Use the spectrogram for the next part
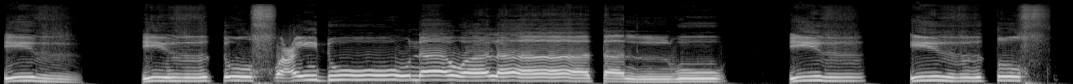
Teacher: huruf zal yang sukun ini kita matikan macam biasa. Cuma pastikan hujung lidah kita dikeluarkan sedikit.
